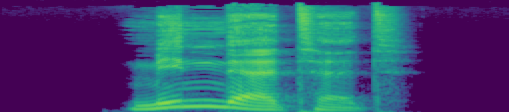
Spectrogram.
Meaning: inflection of mindern: 1. second-person plural preterite 2. second-person plural subjunctive II
- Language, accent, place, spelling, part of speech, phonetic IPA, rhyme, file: German, Germany, Berlin, mindertet, verb, [ˈmɪndɐtət], -ɪndɐtət, De-mindertet.ogg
